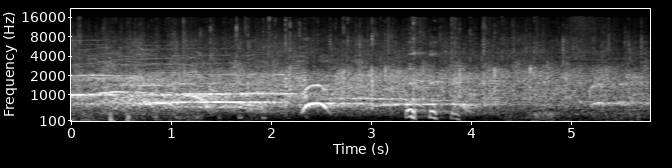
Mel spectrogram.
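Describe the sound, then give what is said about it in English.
Steady applause from an audience welcoming a pastor who has just been introduced fills the whole clip, dense and fairly loud, with a few whoops and cheering voices rising over the clapping. “Come on, can we clap for that?”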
